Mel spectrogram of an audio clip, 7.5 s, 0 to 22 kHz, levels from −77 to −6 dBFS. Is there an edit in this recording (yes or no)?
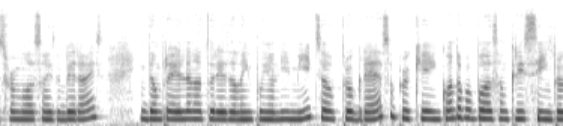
no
